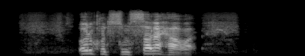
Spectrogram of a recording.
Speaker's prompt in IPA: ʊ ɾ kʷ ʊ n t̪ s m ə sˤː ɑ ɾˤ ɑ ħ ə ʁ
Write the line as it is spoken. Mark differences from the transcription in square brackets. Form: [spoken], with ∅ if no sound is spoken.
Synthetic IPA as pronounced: ʊ ɾ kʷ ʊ n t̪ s m ə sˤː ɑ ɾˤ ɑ ħ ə ʁ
